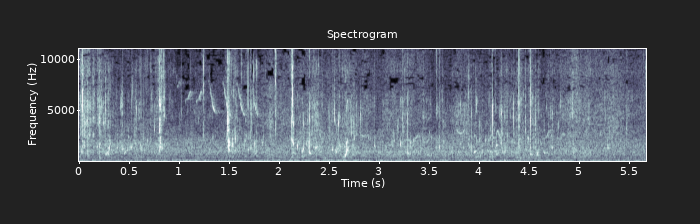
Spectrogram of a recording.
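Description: River water flowing and splashing close to the microphone, a steady low rumble with scattered small splashes and drips.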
